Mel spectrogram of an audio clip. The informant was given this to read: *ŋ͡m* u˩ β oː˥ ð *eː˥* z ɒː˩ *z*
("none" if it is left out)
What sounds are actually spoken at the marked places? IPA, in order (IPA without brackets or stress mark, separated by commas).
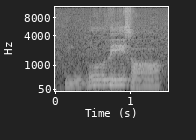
m, eː˥, none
